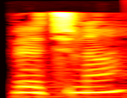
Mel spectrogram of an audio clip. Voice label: "rachna", Punjabi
